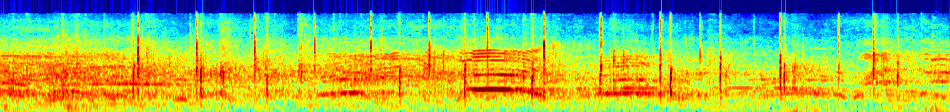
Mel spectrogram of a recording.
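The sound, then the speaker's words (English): A church audience claps during a sermon in quick, uneven bursts, sharp hand claps piling over one another at a moderate level, with murmuring and a few raised voices calling out underneath. “I told you don't clap today.”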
